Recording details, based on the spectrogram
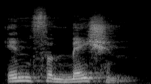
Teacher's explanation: the stress as far as information is concerned is at the 3rd syllable, that is MA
